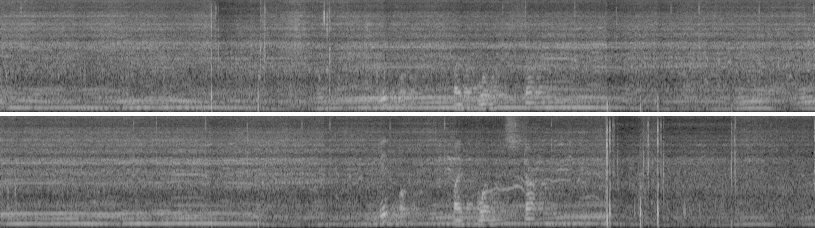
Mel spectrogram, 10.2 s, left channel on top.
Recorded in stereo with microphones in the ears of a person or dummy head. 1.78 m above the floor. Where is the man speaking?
55° right (ahead or behind), 5 m.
